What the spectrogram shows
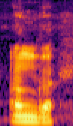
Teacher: कंठ से भी और नासिक से, दोनों से बोला जाता है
